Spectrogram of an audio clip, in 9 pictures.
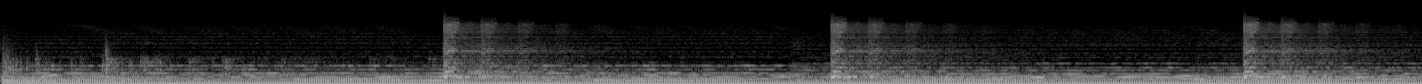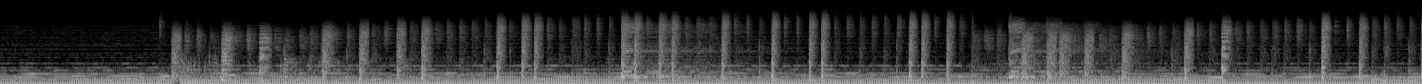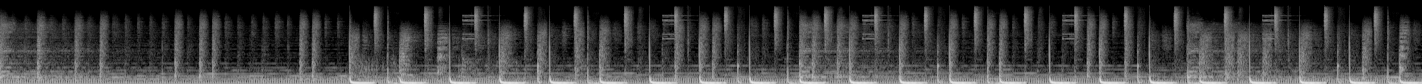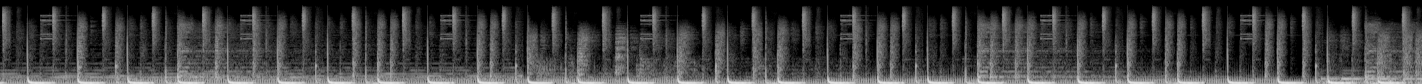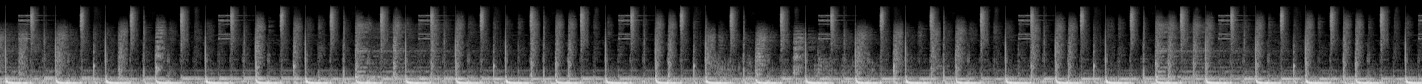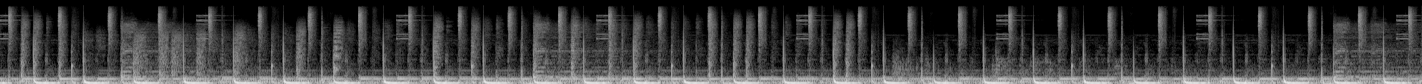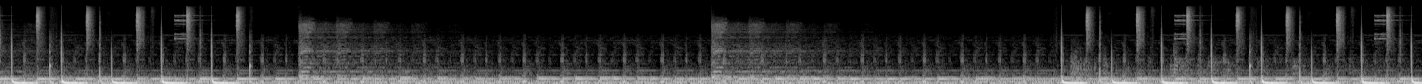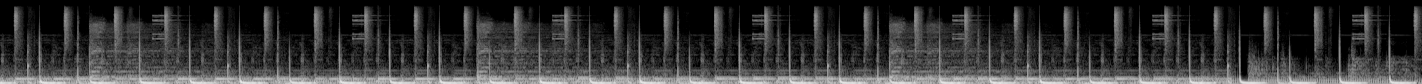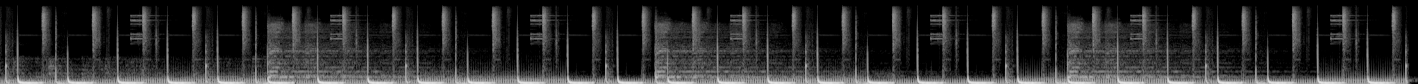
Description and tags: minimal electronic grove Techno loop track
minimal electronic grove _Techno loop track.
synths: Ableton live,Reason
track, techno, electro, kick, sound, sub, bounce, drum, electronic, echo, rave, house, synth, noise, ambient, loop, effect, delay, reverb, minimal, dance, grove, fx, bass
